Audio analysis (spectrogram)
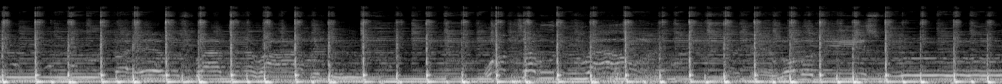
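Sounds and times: acoustic guitar strumming: 0.0s - 10.0s
cajon beat: 0.0s - 10.0s
man singing: 0.0s - 10.0s.

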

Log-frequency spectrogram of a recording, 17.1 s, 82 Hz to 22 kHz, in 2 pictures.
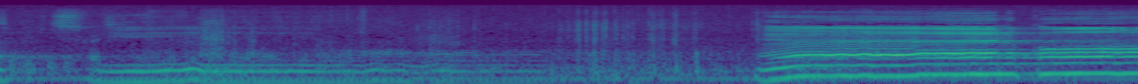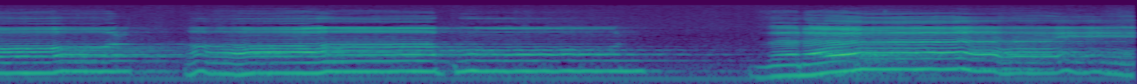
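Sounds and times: man singing church chant: 0.0s - 4.1s, 5.7s - 17.0s.

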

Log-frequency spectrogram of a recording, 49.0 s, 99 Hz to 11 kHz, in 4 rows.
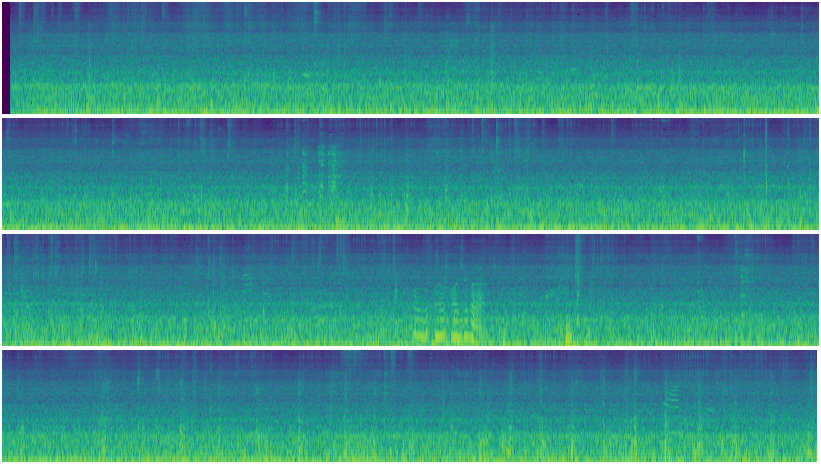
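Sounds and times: ferry engines droning: 0.2s - 48.9s.

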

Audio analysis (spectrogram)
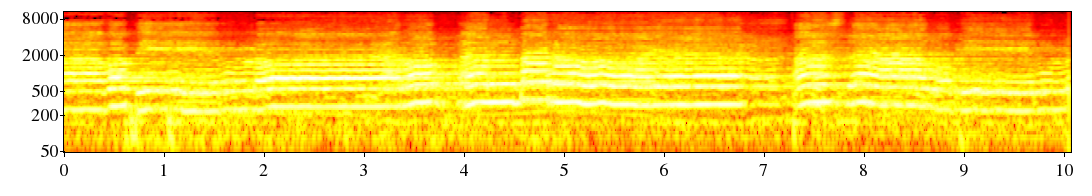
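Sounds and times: woman singing a devotional chant: 0.0s - 10.0s.

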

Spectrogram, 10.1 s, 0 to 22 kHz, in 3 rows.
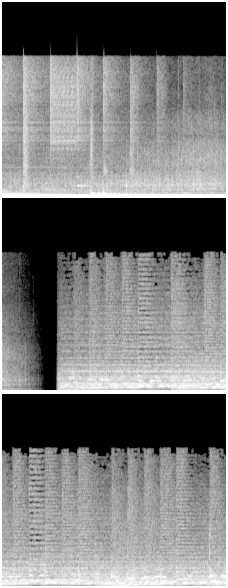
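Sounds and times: car engine: 0.0s - 4.0s
tyres crunching over gravel: 0.1s - 3.8s.

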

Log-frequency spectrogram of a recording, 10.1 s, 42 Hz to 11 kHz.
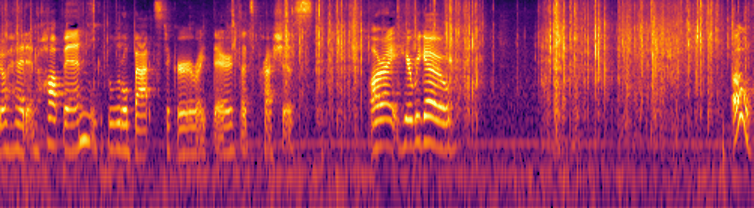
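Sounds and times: packaging crinkling and rustling: 0.0s - 1.7s, 3.0s - 10.0s.

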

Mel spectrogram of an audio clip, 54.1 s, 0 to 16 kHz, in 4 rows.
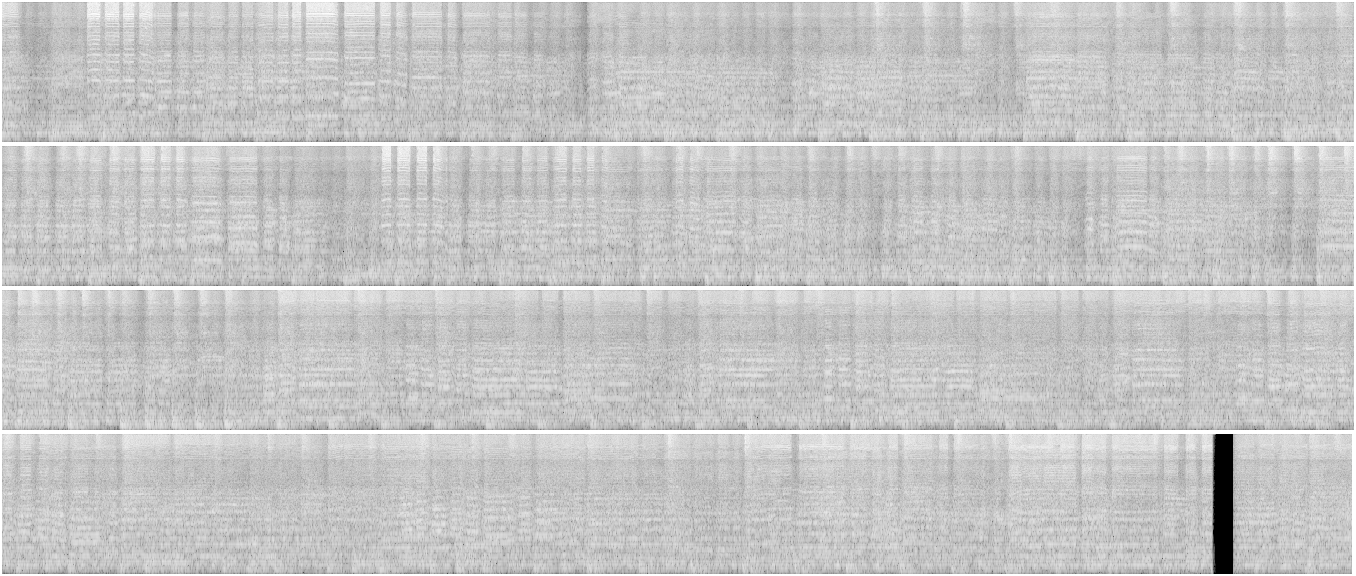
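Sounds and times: brass band playing: 0.0s - 54.0s
saxophones and clarinet: 0.0s - 54.0s
steady drum beat: 0.0s - 54.0s
trumpets and cornets: 0.0s - 54.0s.

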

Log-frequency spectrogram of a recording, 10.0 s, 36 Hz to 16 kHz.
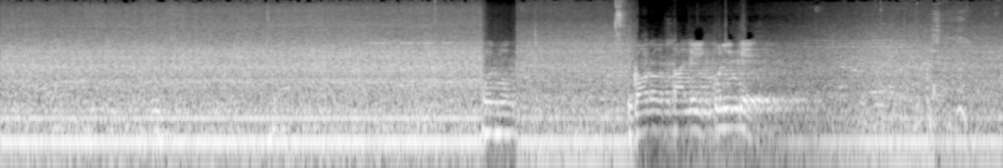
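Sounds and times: engine-like drone: 0.0s - 10.0s.

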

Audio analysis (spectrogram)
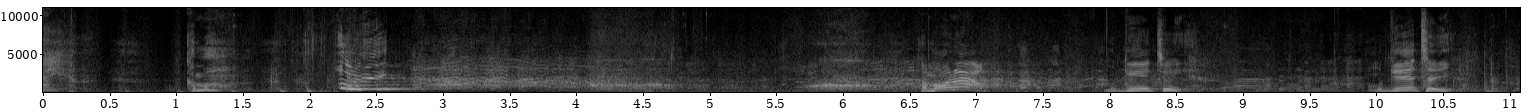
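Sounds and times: studio audience laughing: 2.8s - 10.1s.

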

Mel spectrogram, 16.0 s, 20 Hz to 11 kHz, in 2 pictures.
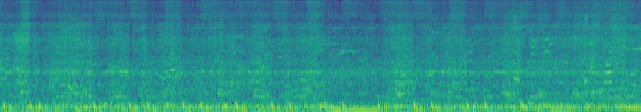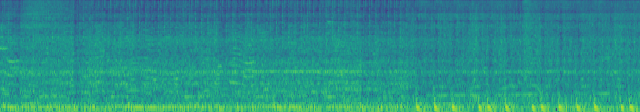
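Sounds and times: loud bass-heavy music: 0.0s - 16.0s.

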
